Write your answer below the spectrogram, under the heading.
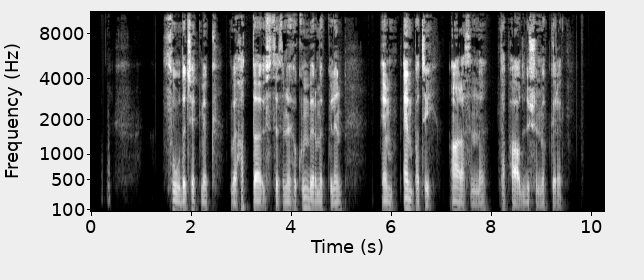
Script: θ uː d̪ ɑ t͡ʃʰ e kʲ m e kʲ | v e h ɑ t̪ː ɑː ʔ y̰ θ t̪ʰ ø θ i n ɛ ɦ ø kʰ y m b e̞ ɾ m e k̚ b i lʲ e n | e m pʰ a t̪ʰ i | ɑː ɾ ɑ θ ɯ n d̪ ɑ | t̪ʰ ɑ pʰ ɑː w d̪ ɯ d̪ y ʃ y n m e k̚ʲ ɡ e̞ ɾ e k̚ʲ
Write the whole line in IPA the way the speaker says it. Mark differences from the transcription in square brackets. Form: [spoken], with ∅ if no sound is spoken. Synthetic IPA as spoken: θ uː d̪ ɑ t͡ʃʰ e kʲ m e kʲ | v e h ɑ t̪ː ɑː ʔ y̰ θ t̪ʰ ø θ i n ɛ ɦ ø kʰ y m b e̞ ɾ m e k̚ b i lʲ e n | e m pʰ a t̪ʰ i | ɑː ɾ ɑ θ ɯ n d̪ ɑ | t̪ʰ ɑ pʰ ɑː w d̪ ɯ d̪ y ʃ y n m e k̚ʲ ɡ e̞ ɾ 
